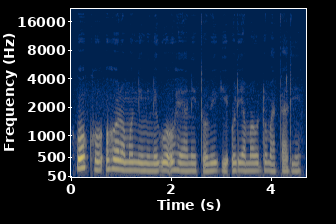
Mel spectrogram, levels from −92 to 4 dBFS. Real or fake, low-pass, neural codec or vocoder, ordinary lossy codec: real; 19.8 kHz; none; none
